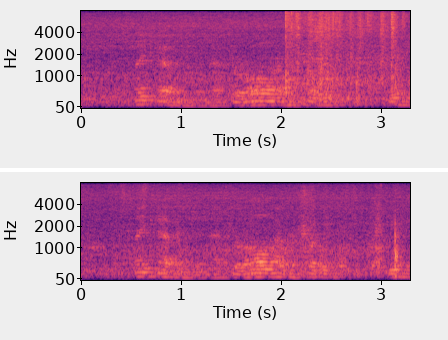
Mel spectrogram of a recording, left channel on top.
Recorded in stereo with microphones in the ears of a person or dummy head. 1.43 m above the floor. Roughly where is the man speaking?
Centre.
